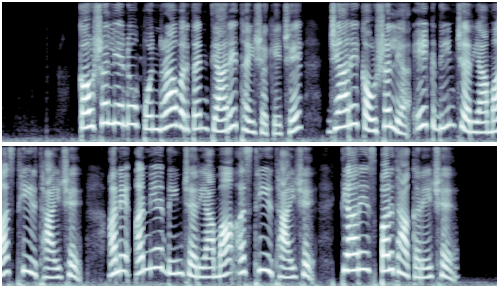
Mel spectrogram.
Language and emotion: Gujarati, neutral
